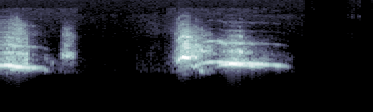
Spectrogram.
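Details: Male Redhead in Fort Erie, southern Ontario, calling to attract a female: two nasal, catlike mewing notes, the second longer and drawn out, with a brief soft note between; no other sounds.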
